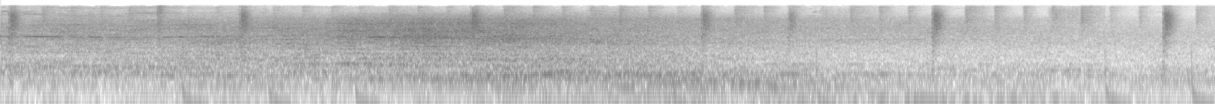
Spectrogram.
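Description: A steady, loud jet roar fills the whole stretch, swelling slightly in the middle as the aircraft passes overhead, with faint sharp clicks scattered through the rumble and no voices.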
